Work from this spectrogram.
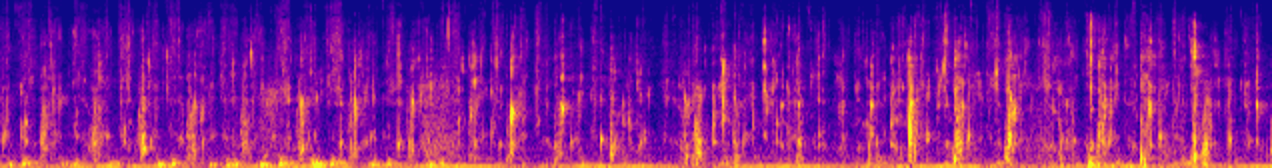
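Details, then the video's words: Dog eating a homemade healthy dish styled as bossam and kimchi, chicken breast with paprika and tomato seasoning, recorded close up for ASMR; dense wet smacking and crisp clicking chews in a fast, uneven stream. "강아지 먹방 asmr"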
